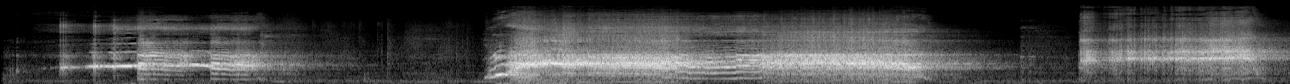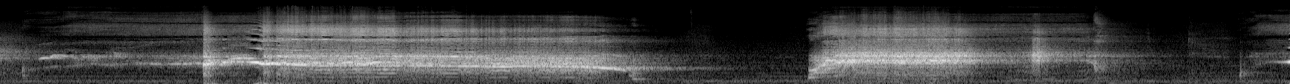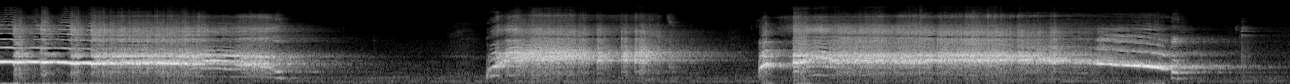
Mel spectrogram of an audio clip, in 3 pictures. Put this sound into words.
Torture screams and moans
Screams and moans. Clipping for effect. Abyssal reverb.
